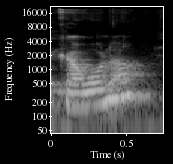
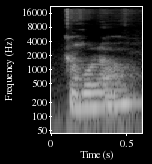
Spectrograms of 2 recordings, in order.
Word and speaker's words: Carola: Okay, so I'm German by background, and in Germany we say Carola. But now I'm much more used to the French pronunciation, which is more like Carola or something like this.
